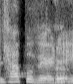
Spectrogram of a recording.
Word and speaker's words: Cabo Verde: Can Algeria pull a Capo Verde or Cape Verde or... How are we supposed to pronounce it? – Is it Verde? – Cabo Verde? – I say Cabo Verde. Yeah, Cabo Verde. – But they put a B like Cabo San Lucas, right? – Cabo, so.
